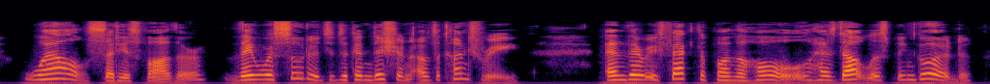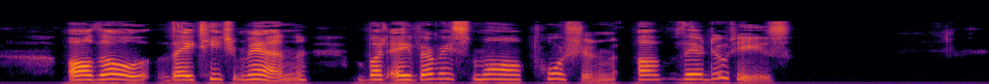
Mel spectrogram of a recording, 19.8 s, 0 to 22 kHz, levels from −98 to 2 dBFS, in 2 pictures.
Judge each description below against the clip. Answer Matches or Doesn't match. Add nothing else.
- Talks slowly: Matches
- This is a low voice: Doesn't match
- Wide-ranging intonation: Doesn't match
